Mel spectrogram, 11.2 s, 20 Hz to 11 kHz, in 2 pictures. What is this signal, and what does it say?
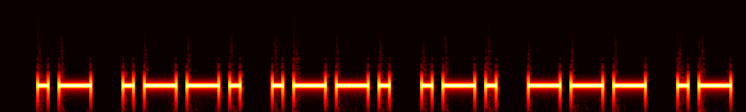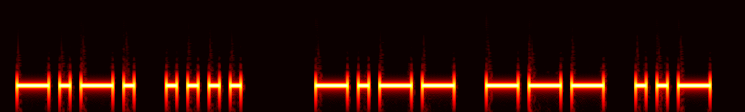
Morse code, heard as a keyed tone, about 15 wpm, 700 Hz. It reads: APPROACH YOU
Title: Sentences from Top 1000 Words - Review Part 6 - 15wpm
